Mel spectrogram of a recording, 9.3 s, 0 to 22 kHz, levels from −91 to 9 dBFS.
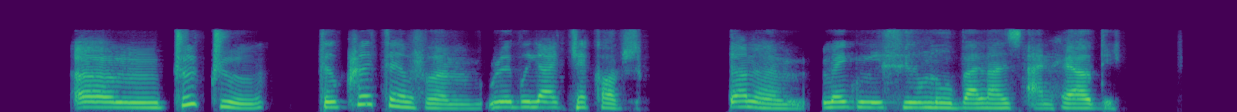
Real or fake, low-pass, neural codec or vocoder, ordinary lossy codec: fake; 7.2 kHz; codec, 16 kHz, 1 kbps, X-Codec, HuBERT features, trained on general audio; AAC, 48 kbps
